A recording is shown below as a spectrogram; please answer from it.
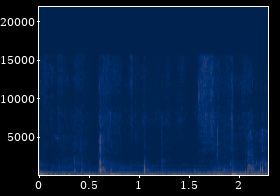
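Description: Hands handling a 1950s PaX M2 rangefinder camera, fitting its metal bottom plate back onto the body, with light rubbing and a couple of faint metallic clicks.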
